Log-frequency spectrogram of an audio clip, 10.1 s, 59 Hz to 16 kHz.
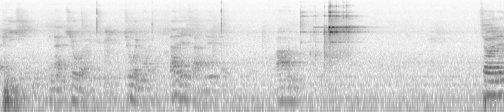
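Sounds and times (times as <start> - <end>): bright ringing clink: 6.0 - 7.5.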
